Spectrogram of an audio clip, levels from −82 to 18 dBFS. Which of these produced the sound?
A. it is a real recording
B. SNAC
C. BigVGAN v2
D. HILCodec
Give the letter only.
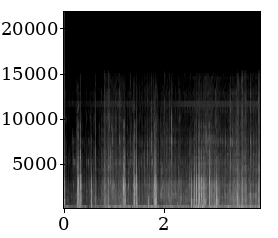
A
